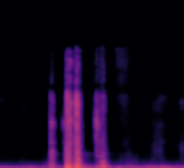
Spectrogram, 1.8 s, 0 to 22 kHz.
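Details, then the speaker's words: 1997 Ford F150 4.2L V6 after replacement of all catalytic converters and a right intake runner mechanism: low engine rumble with short sharp rattling bursts from behind the dash; cause unknown. "I'm having a rattle from behind the dash."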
